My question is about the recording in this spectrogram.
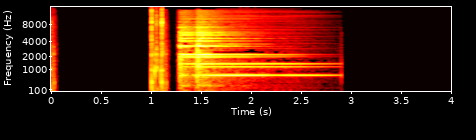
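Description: Subscribe-button sound effect: a mouse click at the start and a quick double click about a second in, followed by a bright notification-bell ding that rings out and fades over about a second and a half.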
